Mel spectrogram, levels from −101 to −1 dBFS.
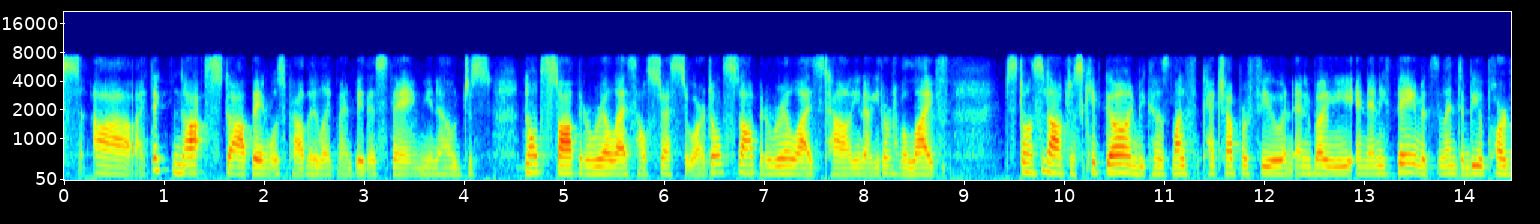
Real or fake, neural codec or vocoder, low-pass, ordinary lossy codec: fake; codec, 24 kHz, 0.9 kbps, WavTokenizer, medium speech release version 1; 7.2 kHz; Opus, 16 kbps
